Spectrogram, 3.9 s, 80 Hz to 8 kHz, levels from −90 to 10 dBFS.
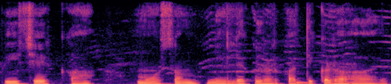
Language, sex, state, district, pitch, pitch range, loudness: Hindi, male, Uttar Pradesh, Saharanpur, 125 Hz, 115-130 Hz, -18 LUFS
